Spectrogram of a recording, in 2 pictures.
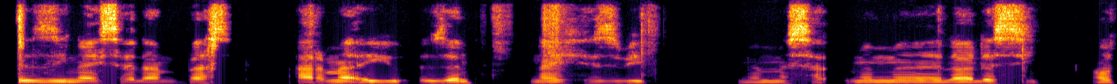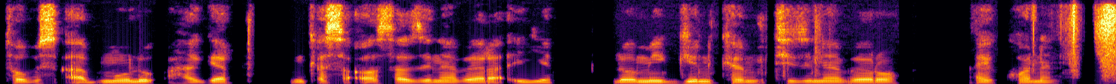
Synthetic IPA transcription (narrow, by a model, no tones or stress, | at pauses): ʔɨzinajsɐlambas | ʔa̰ɾmaʔɨjːuʔɨzɨnː | ajhɨzbi | mɐmɐlalɐsi | ʔawt̪ʰo̞βusa̰βmuluhaɡɐɾ | ɨŋkʼɐsa̰χʼə̰sazɨnɐβɐɾa̰ʔɨjːɛn | lo̞miɡɨnkʰɐmt̪ʰizɨnɐβɐɾo | ʔajkʰo̞nɐn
